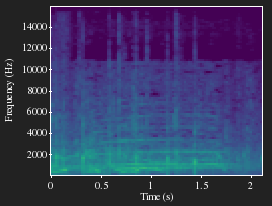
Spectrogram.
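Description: A short burst of applause, scattered claps mixed with crowd cheering and a few whoops, loud, fading out after about two seconds.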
